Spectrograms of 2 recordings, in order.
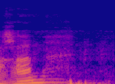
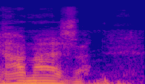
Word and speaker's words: Ramaz: Le le village de la rame, ça s'écrit Ramaz. Mais en ça voyant, on prononce pas les Z, pas toujours. Et là, c'est la rama.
